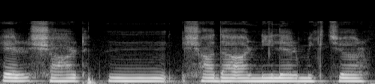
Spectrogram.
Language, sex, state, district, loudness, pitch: Bengali, male, Tripura, West Tripura, -13 LUFS, 150 Hz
